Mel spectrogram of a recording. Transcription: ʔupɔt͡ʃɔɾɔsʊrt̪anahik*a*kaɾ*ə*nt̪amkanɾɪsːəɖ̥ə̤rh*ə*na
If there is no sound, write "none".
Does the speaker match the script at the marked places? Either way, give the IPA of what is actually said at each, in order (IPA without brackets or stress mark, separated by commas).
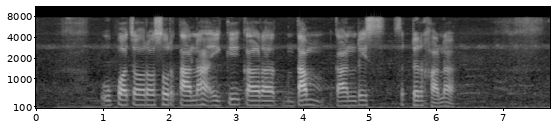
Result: i, a, a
